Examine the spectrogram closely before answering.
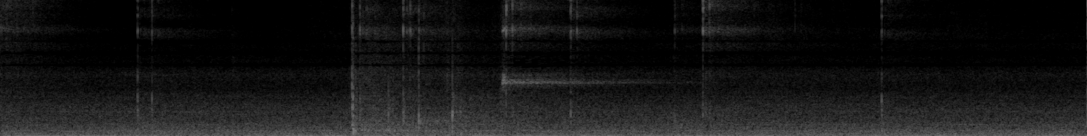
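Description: Table tennis rally: the ball clicking off the paddles and the table in sharp, irregular ticks, about one or two a second. A steady low hum runs underneath.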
